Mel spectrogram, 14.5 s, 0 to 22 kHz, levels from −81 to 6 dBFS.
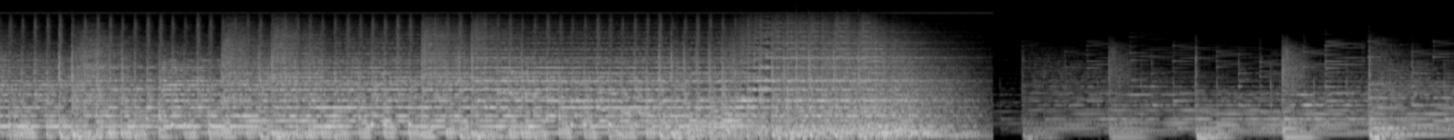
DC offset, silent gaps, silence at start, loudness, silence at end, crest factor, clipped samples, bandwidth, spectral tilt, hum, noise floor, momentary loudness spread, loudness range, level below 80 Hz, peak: under 0.1%; none; 0 s; -17 LUFS; 0 s; 12 dB; under 0.1%; 16.5 kHz; -5.5 dB/octave; none; -39 dBFS; 16 LU; 13 LU; -30 dBFS; -6 dBFS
